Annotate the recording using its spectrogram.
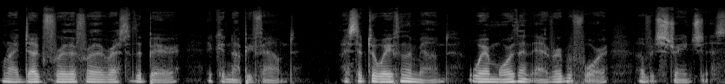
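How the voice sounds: Natural reading voice throughout.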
